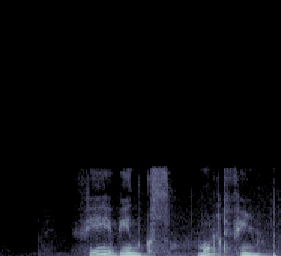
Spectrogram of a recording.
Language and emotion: Russian, neutral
